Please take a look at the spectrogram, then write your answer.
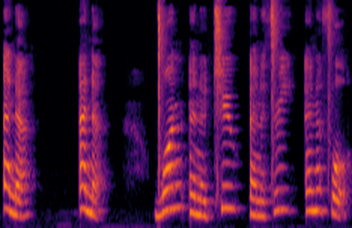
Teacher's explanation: stress the numbers because they're important here in this exercise but the and and ah are going to be weakened to un ER we're going to join them together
